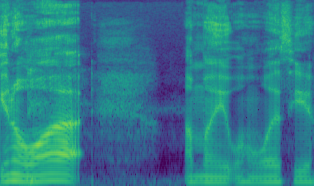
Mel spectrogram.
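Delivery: put-on attempted drunk, boozy Australian accent. Retelling a man who served pickled eggs and joined in: drunk Australian accent. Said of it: "That's my attempt at an Austra- a drunk Australian accent".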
